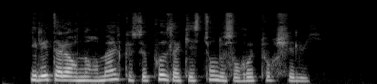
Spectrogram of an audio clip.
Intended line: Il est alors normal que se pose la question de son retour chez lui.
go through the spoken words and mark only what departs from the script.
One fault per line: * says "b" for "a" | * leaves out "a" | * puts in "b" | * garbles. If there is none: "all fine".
all fine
